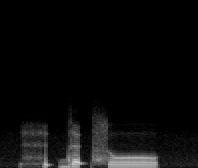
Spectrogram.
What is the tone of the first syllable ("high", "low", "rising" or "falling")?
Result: high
